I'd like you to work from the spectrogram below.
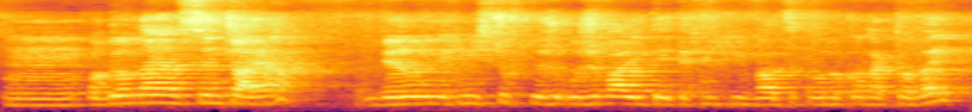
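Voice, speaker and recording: A man's voice: on the high side, steady tone, fast talker, fairly bright tone. Echoey man coaching martial arts. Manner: explains while demonstrating moves. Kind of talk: instructional technique demonstration. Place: large indoor gym with fighting cage. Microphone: camera mic from several metres away. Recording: distant mic, very echoey hall, noisy.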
